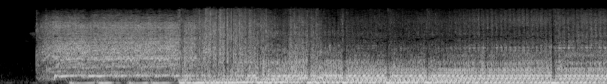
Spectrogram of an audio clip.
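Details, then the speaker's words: Victory motorcycle after engine swap, new blacked-out exhaust with no mufflers fitted yet; quick crank then V-twin fires and settles to a loud even idle through open pipes, sounding healthy. "this exhaust system exits much higher up but at least it's the point where the bike can be run and it'll be probably pretty loud"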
